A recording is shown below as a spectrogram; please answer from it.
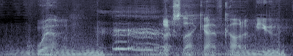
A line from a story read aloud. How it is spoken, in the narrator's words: said in a deep voice that echoed off the metal walls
